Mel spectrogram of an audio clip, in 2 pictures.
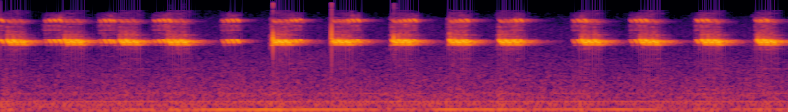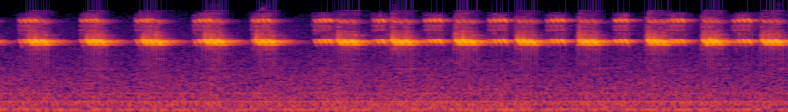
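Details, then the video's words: Cricket giving rapid, high-pitched chirps, roughly three per second, briefly pausing once midway before resuming the bright, even trill-like rhythm. "cricket sound"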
